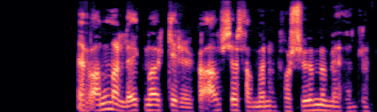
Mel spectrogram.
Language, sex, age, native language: Icelandic, male, 30-39, Icelandic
